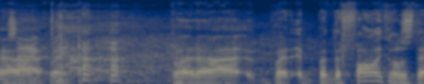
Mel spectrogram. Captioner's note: laughing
